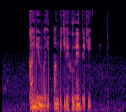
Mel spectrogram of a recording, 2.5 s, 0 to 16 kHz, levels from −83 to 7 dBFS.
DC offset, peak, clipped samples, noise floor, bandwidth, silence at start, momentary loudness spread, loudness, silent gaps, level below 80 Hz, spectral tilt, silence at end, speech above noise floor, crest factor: under 0.1%; -8 dBFS; under 0.1%; -56 dBFS; 11.5 kHz; 0.55 s; 10 LU; -26 LUFS; none; -48 dBFS; -4.5 dB/octave; 0.75 s; 30 dB; 20 dB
